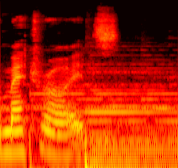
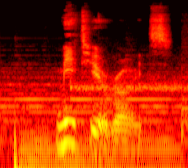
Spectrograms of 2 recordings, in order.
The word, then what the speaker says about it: meteoroids: I envy those two Metroids. Meteoroids, that's how you say it.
